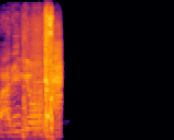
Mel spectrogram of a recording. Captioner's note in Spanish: gran chasquido electrónico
